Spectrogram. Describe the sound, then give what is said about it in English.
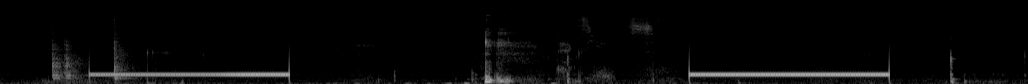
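A call placed to a person's cell phone rings out with two long, steady ringback tones, each about two seconds and separated by a few seconds of muffled voice and handling noise, with brief clicks near the start. “So let's call him up, see what he says.”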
